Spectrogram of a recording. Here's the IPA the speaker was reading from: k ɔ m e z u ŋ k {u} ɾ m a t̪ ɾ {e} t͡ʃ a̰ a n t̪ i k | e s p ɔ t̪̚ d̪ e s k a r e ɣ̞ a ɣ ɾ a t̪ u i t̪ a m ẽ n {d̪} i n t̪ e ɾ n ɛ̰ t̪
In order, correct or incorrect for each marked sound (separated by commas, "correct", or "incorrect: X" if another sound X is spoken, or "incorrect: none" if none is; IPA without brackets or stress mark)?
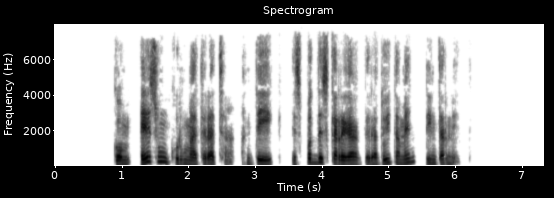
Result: correct, incorrect: a, correct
